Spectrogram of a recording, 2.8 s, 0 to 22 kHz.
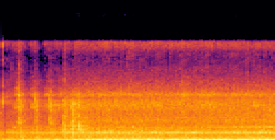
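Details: Honda Vario 125 fuel-injected scooter, just started after an engine rebuild: a fast, steady idle with a faint high whistle that never drops, and the idle screw has no effect. The TP sensor reads 0.83 and rising; cause suspected, not confirmed.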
